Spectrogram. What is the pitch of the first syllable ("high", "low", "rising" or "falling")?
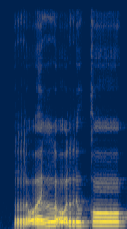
low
